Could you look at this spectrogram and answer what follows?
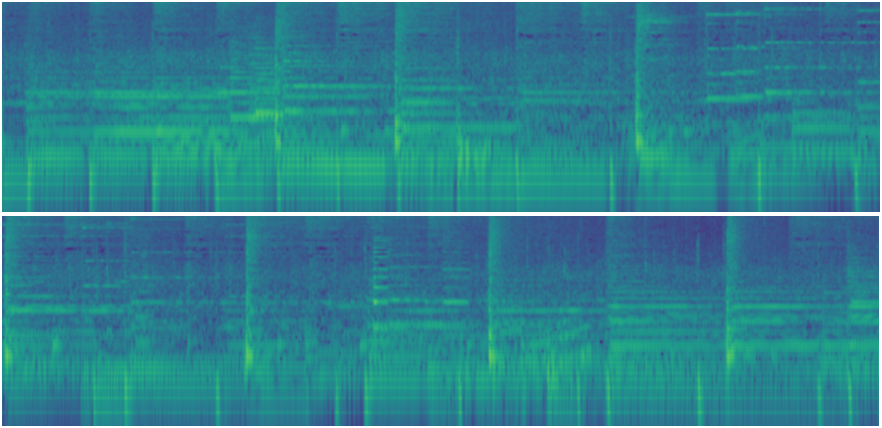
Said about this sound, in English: Keep clapping for them.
